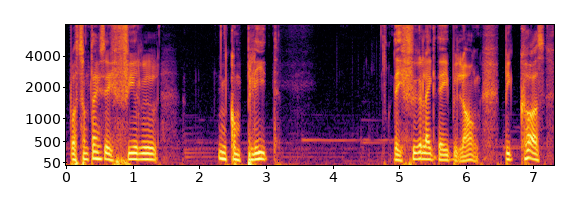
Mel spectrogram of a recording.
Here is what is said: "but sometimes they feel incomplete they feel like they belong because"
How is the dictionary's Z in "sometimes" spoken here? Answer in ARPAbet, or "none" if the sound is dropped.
S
